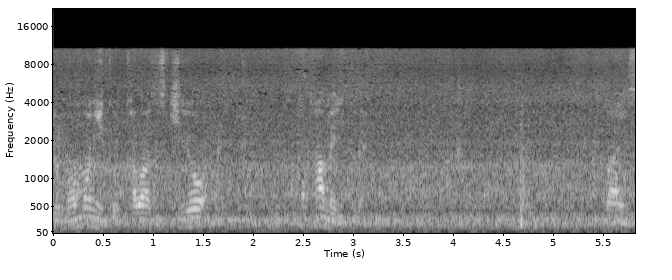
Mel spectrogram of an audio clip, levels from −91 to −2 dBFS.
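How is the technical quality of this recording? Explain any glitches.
Nothing here trips me up; I can't hear any glitches or technical faults anywhere in the recording, so there's nothing to explain.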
